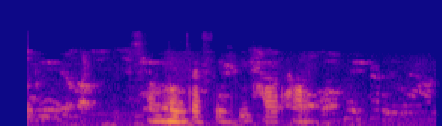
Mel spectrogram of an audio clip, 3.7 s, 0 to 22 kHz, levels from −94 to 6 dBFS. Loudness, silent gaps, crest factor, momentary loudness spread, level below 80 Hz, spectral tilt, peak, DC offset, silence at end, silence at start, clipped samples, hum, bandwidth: -36 LUFS; none; 22 dB; 24 LU; -64 dBFS; -8 dB/octave; -14 dBFS; under 0.1%; 0.1 s; 0.25 s; under 0.1%; none; 7 kHz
